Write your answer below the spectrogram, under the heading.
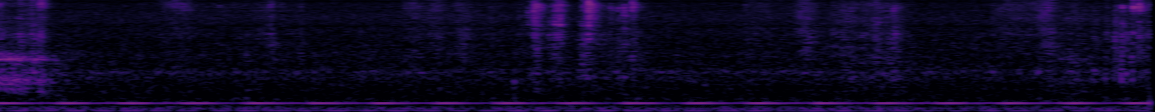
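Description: A steady humming tone at a single low pitch, throbbing about four times a second, with a low hum beneath it. A few faint short rustles come about halfway through and again near the end.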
